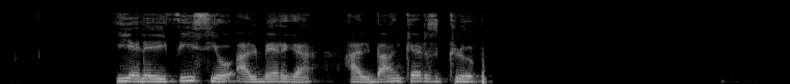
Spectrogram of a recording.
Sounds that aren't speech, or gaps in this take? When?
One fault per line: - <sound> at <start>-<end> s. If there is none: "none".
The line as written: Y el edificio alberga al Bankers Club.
none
